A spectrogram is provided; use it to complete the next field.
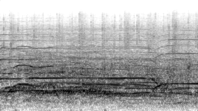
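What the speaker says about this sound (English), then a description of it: "Crowd appreciating a very good fight." Crowd cheering and applauding after an MMA fight, a steady dense roar of claps, shouts and whoops that stays loud and unbroken throughout.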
